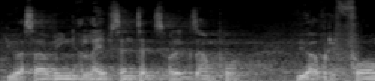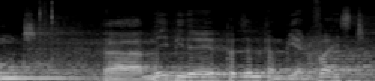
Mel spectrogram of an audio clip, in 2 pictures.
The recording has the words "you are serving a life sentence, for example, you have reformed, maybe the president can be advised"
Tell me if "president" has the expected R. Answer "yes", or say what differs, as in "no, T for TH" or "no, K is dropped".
no, R is dropped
